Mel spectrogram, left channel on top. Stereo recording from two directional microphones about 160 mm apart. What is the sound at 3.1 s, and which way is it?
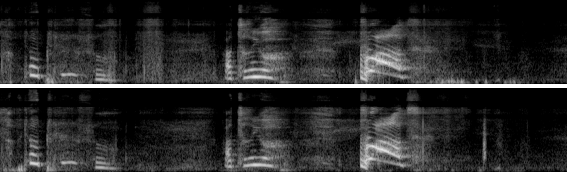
Throat clearing, 5° right (ahead or behind).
